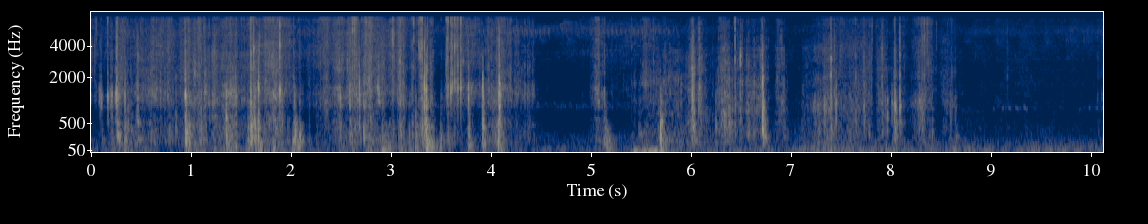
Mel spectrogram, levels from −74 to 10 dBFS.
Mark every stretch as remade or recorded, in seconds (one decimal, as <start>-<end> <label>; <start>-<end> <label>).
0.0-0.6 recorded; 0.6-3.3 remade; 3.3-7.3 recorded; 7.3-10.1 remade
